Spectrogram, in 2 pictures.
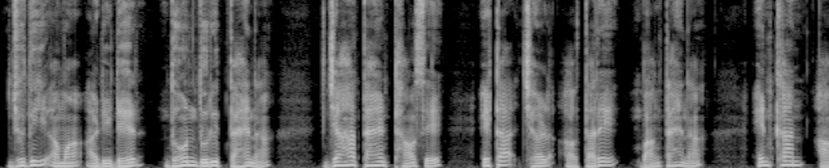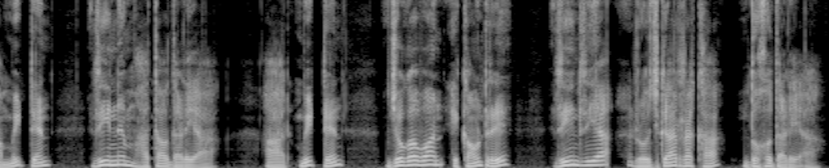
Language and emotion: Santali, neutral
